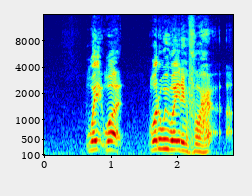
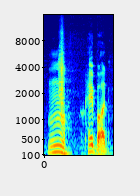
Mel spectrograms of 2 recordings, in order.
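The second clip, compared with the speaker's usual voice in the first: ordinary delivery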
